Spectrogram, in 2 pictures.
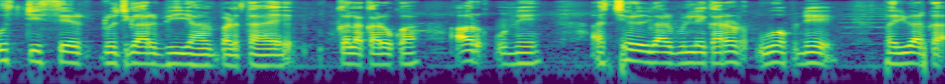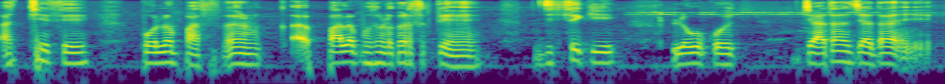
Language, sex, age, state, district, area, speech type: Hindi, male, 18-30, Uttar Pradesh, Mirzapur, rural, spontaneous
